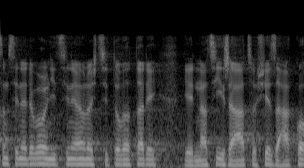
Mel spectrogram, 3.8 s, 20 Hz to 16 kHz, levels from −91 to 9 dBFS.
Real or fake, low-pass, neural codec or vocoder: real; 7.2 kHz; none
